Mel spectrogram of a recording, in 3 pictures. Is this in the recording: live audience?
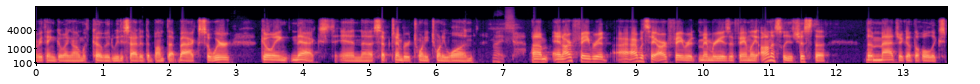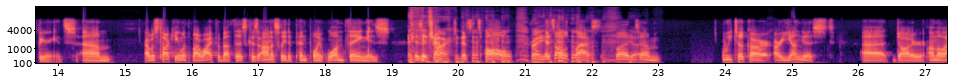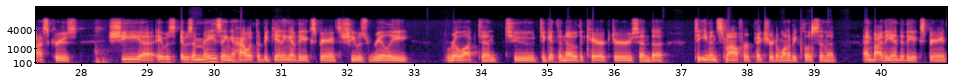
no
